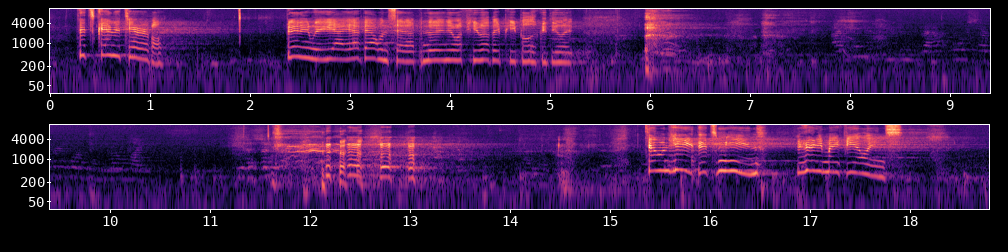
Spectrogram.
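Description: A young woman speaks with animation through a microphone in a large echoing hall.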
